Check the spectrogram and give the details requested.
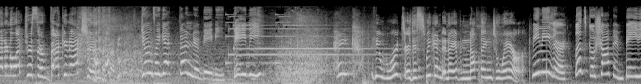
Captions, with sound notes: and Electress are back in action. [laughing] Don't forget ThunderBaby, baby. Hank, the awards are this weekend and I have nothing to wear. Me neither. Let's go shopping, baby.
